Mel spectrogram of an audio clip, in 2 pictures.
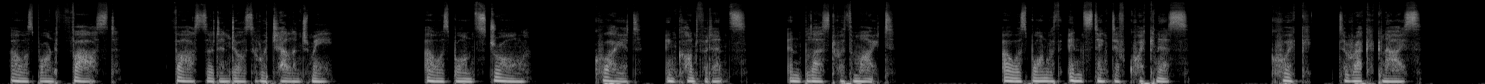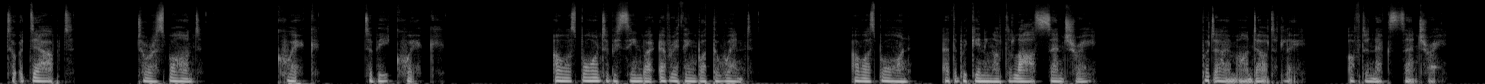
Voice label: female german voice over english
